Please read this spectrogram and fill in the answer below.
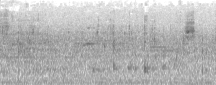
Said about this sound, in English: Just gonna pour some more wine to that.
